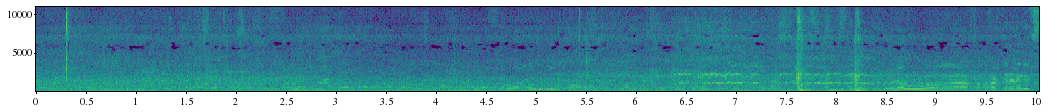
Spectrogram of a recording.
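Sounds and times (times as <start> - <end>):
cars: 0.0 - 10.0
faint voices: 0.0 - 10.0.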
